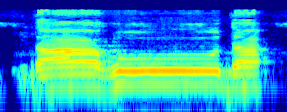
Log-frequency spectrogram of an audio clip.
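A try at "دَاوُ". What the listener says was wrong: দা হু না, ওটা ওয়াও। ওয়াও উল্টো পেশ উ।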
